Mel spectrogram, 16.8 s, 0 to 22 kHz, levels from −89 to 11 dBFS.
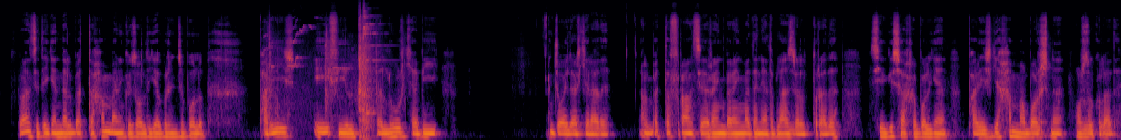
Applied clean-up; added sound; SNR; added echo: none; Slam; 10 dB; none.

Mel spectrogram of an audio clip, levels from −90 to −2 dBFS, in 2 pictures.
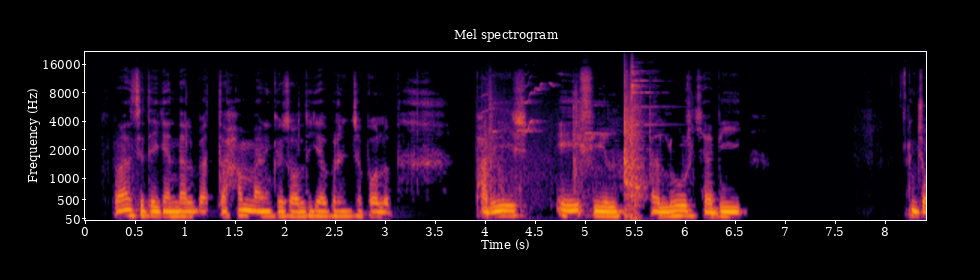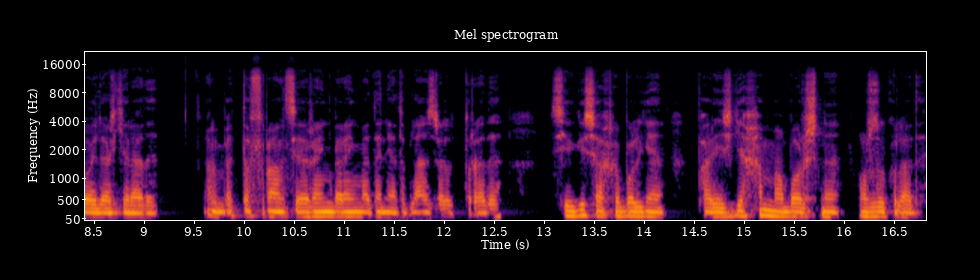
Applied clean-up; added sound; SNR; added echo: classical method spectral subtraction.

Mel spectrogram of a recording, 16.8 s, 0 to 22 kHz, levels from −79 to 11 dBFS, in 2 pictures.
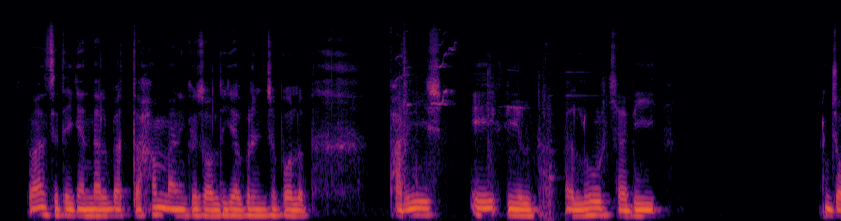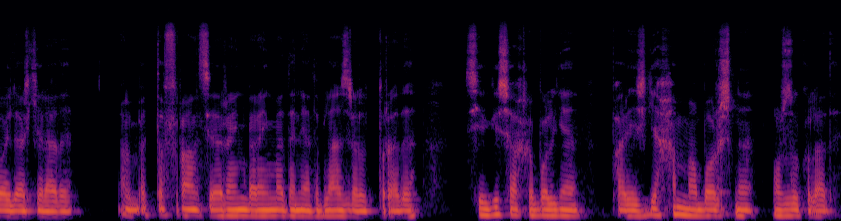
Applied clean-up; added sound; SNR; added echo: neural mask model RNNoise.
